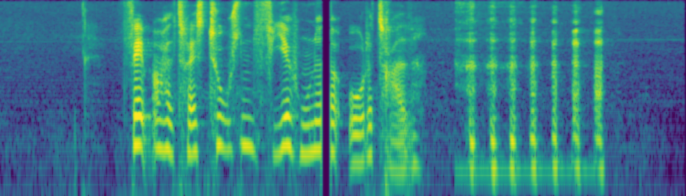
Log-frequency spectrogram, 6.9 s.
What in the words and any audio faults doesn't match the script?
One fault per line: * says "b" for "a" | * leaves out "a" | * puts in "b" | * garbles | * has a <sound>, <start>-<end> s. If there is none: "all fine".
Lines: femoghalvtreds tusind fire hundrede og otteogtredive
* has a dropout, 3.2-3.3 s
* has a laugh, 4.6-6.1 s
